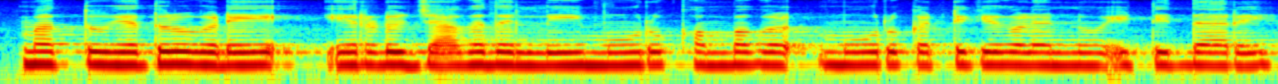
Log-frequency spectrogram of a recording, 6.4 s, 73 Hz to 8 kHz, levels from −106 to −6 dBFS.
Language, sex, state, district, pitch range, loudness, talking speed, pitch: Kannada, female, Karnataka, Bidar, 215-220 Hz, -15 LUFS, 85 wpm, 220 Hz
